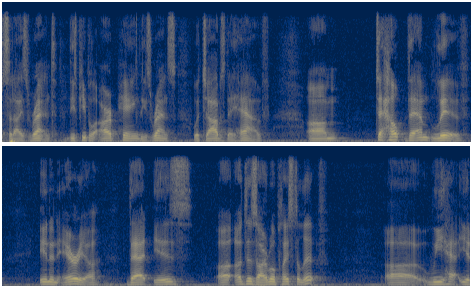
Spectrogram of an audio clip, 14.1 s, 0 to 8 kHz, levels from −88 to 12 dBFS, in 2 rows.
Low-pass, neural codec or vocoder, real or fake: 7.2 kHz; none; real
